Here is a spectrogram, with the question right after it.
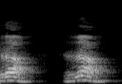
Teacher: क्योंकि जब इसको बोलते हैं ना तो ये आवाज यहां से आती है। र ऐसा लग रहा है हमें कंपन हो रही है आवाज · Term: प्रकंपित व्यंजन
